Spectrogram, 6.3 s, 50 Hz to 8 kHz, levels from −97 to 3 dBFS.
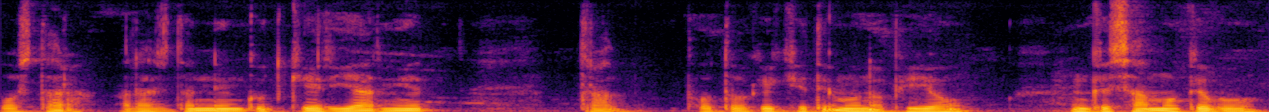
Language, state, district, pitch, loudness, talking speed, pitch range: Kokborok, Tripura, Dhalai, 110 Hz, -17 LUFS, 125 wpm, 105-115 Hz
